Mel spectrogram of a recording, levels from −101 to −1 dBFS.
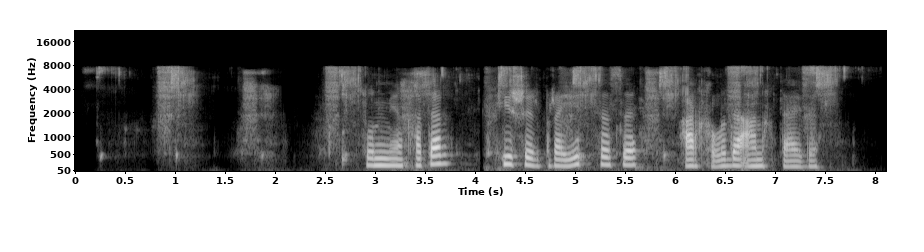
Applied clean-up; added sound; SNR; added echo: neural mask model Resemble Enhance denoiser.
